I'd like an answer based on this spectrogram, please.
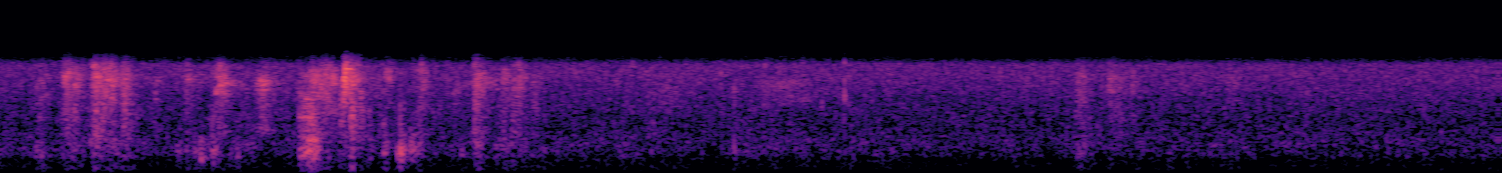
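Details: Evie, a tiny white dog, dashes around a bedroom while a hairdryer runs. Over its steady hiss come clustered high yips and whimpers in the first four seconds, then a single faint yelp near eight seconds.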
